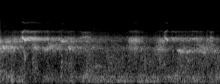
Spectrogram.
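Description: Birds chirping: a series of short, high chirps repeating about every half second.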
